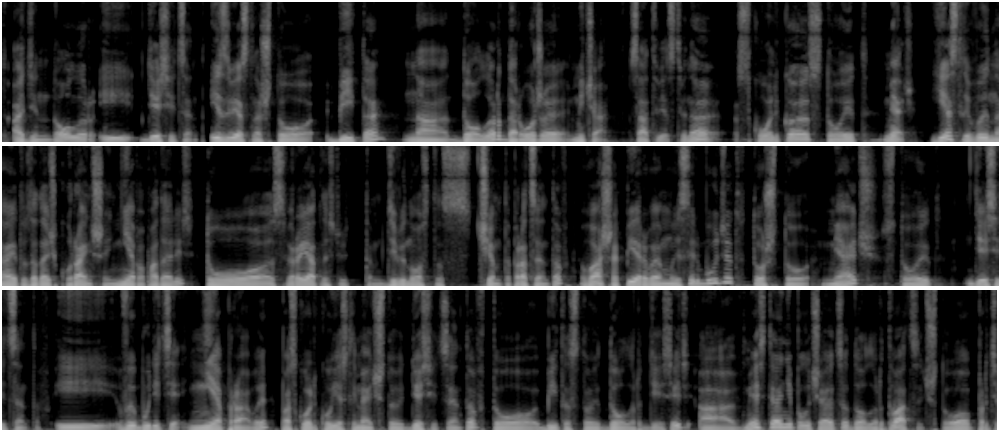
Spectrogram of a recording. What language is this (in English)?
Russian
